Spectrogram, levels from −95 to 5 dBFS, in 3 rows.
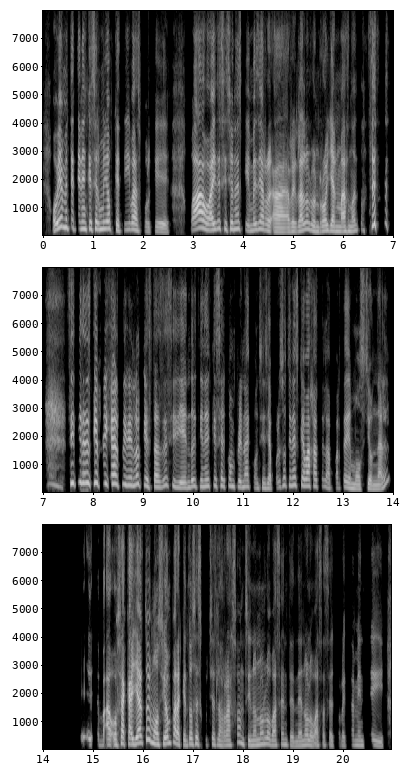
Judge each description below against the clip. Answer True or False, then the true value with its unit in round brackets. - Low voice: False (205 Hz)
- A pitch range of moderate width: False (6.1 semitones)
